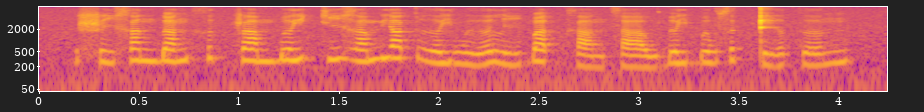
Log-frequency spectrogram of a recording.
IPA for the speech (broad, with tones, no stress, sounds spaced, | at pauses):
ʂ i˨˩ x a˧ n ɗ a˧˥ ŋ x ə˦˥ k̚ ʂ a˧ m ɓ ə˧˥ j c i˧˥ ɣ a˧˥ m j a˦˥ k̚ ɣ ə˧ j w ɨ˨˩˦ ə̯ l i˨˩˦ ɓ a˦˥ t̚ x a˨˩ ŋ s aː˨˩ w ɗ ə˧ j ɓ ə˧ w s ə˦˥ k̚ ʈ i˨˩˦ ə̯ k ə˧˥ ŋ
